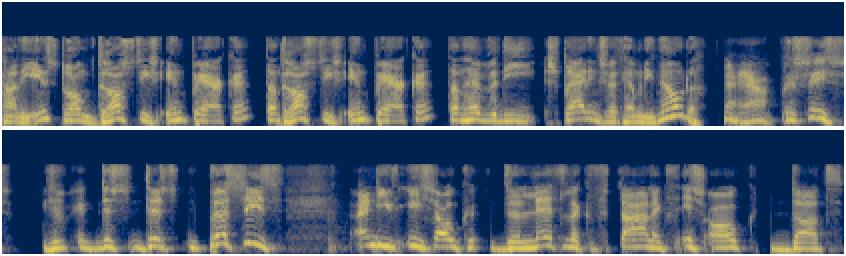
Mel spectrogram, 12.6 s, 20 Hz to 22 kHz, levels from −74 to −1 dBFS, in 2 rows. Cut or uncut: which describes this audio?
cut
